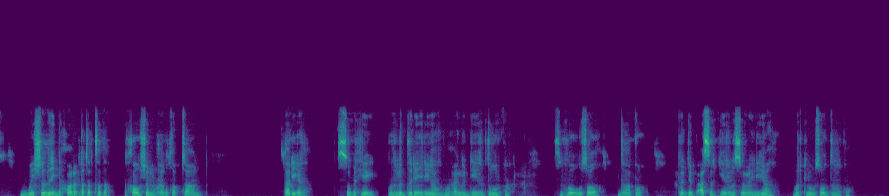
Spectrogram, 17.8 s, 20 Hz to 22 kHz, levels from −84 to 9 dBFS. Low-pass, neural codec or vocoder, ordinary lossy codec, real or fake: 9.9 kHz; autoencoder, 22.05 kHz, a latent of 192 numbers a frame, VITS, trained on one speaker; none; fake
